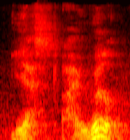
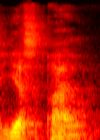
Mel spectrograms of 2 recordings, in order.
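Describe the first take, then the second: First: The word will is said in full. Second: The word will is contracted onto I. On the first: The speaker calls it right. "Full. You're emphasizing" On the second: The speaker calls it wrong. "You don't say"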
